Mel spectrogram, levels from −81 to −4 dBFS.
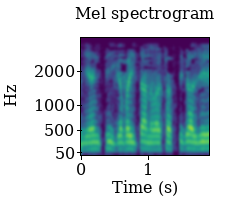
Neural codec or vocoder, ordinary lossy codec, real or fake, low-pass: none; MP3, 16 kbps; real; 3.6 kHz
